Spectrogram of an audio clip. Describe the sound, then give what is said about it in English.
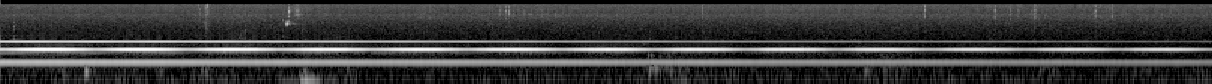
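A crystal singing bowl rings with a steady, pure sustained tone and soft overtones, its volume gently swelling and fading in slow waves throughout, with no voices. “We've had the presence of this beautiful crystal bowl with us, and now I invite you to begin to hum.”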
